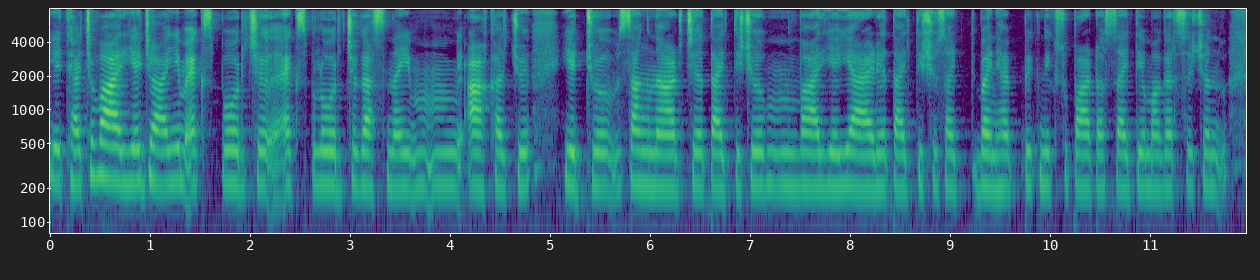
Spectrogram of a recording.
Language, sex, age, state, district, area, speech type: Kashmiri, female, 45-60, Jammu and Kashmir, Anantnag, rural, spontaneous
